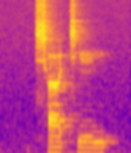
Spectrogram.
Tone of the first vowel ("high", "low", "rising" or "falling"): high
